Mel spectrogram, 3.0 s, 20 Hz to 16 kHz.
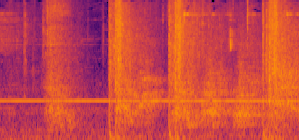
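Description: Gunfire in the Resident Evil 2 Remake video game, played underground against dogs: a few loud shots, one after another, over dense continuous game noise.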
